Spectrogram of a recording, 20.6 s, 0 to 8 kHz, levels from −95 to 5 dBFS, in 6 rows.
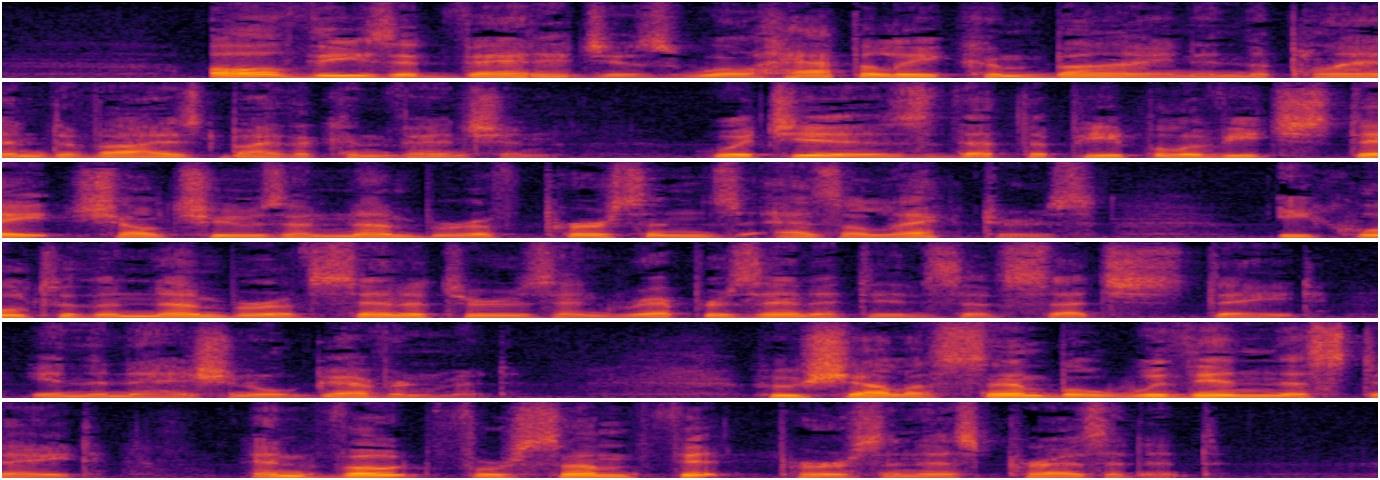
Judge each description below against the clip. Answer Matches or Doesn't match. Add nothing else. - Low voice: Matches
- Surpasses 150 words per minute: Matches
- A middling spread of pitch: Matches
